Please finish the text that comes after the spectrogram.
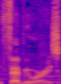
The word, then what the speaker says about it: February: As for why we don't bother pronouncing the first R in February, you can chalk it up to linguistic laziness. Basically, we have a tough time inunciating two Rs near each other, so we sometimes just drop one.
